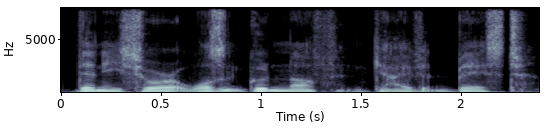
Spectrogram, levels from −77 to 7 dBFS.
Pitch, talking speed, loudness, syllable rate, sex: 100 Hz, 275 wpm, -18 LUFS, 5.6 syllables/s, male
